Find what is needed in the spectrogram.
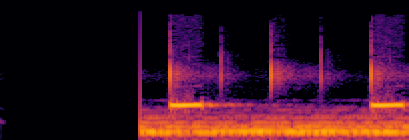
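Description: Countdown-timer sound effect: a steady low drone with a short ping once a second and a fainter tick between pings, starting after a brief silence about two-thirds of a second in.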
